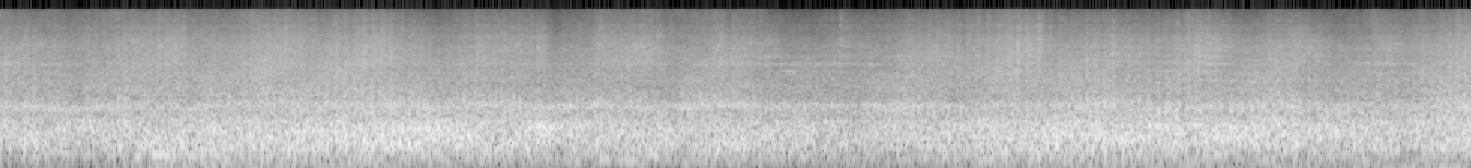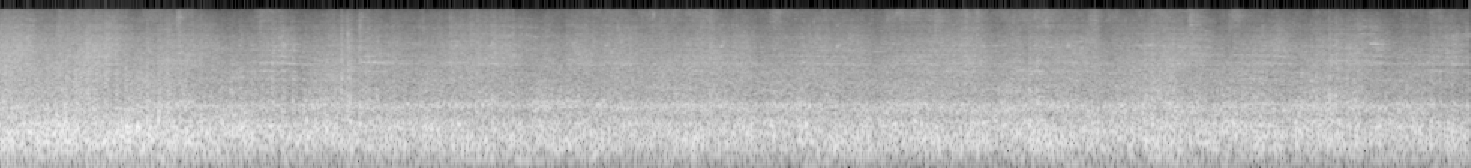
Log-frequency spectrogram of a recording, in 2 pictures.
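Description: Freight train of autorack cars rolling past close by: the steady rumble and clickety-clack of steel wheels on the rails, swelling and easing a little as the cars go by.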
